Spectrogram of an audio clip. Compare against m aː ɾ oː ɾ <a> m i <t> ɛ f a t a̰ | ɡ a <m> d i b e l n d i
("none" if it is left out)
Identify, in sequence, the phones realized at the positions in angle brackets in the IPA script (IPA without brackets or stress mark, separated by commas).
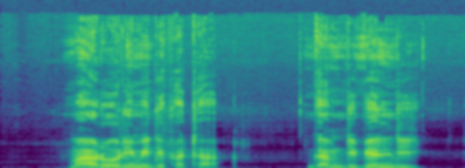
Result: i, d, m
